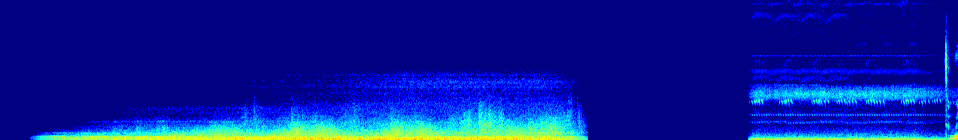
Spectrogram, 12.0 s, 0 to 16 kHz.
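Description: A weird filter sound effect in the video game Silent Hill 4: a loud, dense rumbling wash that swells in and holds for several seconds, cuts to silence, then returns as a noisy drone with high ringing tones.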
